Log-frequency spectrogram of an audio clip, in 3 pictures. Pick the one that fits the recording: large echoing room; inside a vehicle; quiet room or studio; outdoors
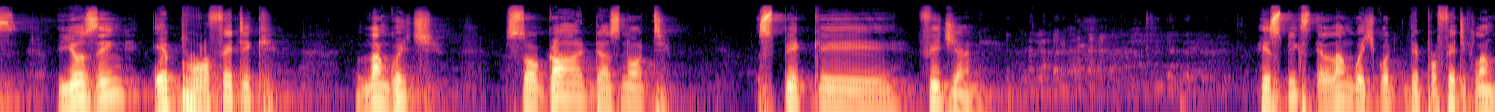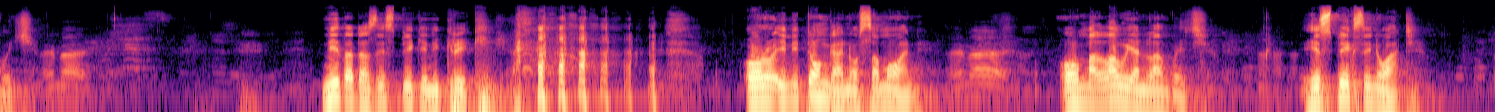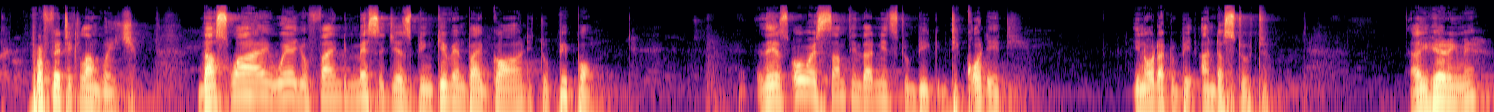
large echoing room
